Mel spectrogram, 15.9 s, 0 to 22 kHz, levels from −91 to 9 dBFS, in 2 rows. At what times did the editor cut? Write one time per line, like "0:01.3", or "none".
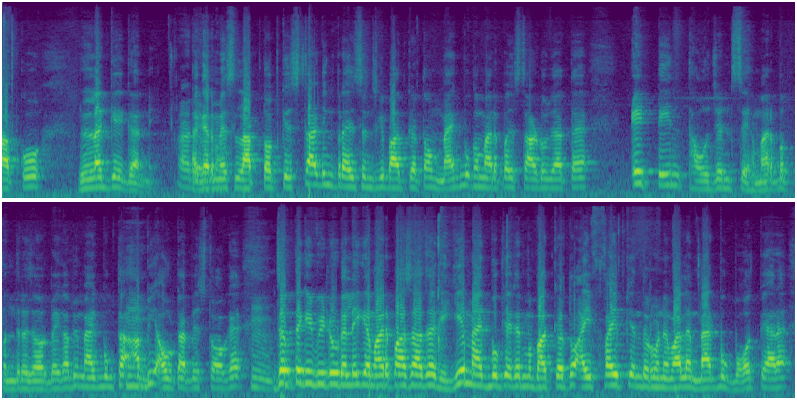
none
